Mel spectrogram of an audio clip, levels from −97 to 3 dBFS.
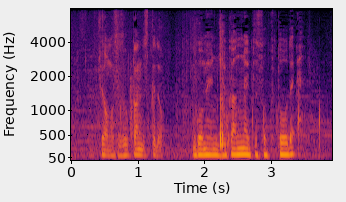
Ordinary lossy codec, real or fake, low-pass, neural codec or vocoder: none; real; none; none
